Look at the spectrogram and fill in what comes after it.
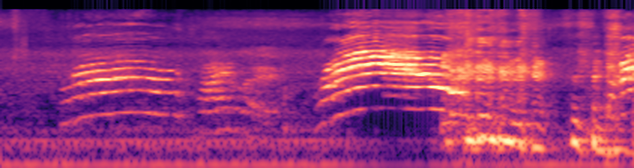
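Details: Female house cat meowing as she is teased by her owners: two drawn-out, arching meows, then a noisy burst with a rough, scratchy tail, over a low steady hum.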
